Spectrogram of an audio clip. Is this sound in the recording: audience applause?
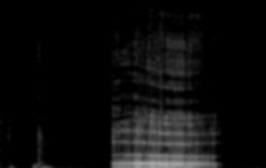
no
